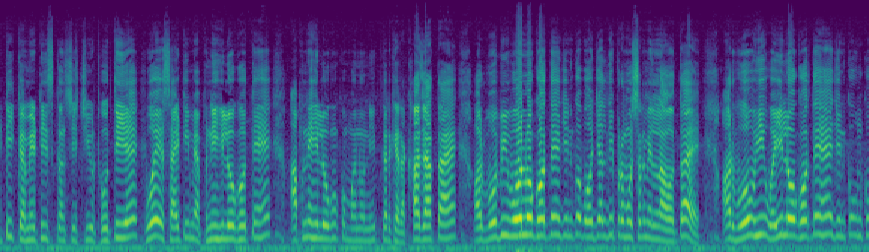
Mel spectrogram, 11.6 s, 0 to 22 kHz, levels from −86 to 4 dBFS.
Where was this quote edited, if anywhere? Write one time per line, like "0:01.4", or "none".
0:01.9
